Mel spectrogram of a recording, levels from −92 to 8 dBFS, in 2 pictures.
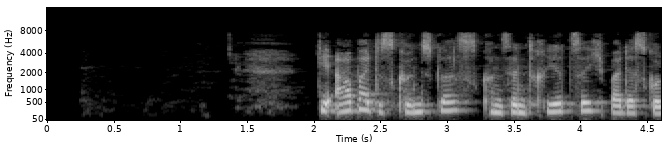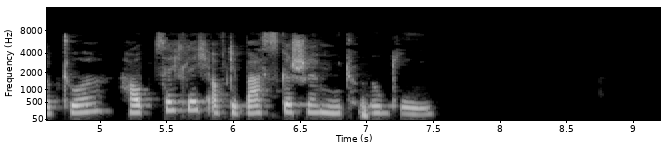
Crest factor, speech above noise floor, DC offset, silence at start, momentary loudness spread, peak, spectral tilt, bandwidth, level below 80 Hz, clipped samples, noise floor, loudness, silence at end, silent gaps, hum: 20 dB; 59 dB; under 0.1%; 1.55 s; 7 LU; -2 dBFS; -4.5 dB/octave; 8 kHz; -72 dBFS; under 0.1%; -80 dBFS; -22 LUFS; 1.7 s; none; none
